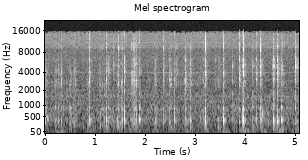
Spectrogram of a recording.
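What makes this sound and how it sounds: Fingertips of both hands fast-tap the spine of a thick hardcover book held in the hands. The result is a rapid, uneven series of short, dry taps with a hollow knock around 370 Hz, each dying out almost instantly over a faint hiss.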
